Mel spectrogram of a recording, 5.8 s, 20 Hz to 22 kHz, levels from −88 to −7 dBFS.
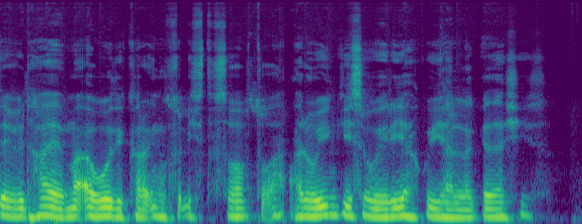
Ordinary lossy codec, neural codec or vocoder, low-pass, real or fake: none; none; none; real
